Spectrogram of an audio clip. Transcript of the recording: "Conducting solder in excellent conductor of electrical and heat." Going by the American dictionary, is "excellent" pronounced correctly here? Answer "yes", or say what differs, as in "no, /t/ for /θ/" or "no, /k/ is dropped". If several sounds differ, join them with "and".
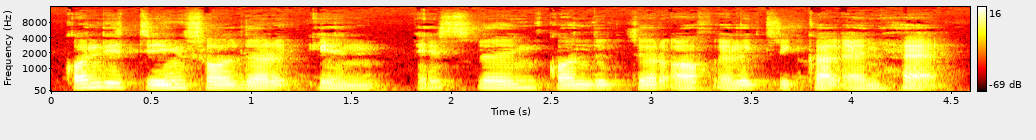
no, /k/ is dropped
